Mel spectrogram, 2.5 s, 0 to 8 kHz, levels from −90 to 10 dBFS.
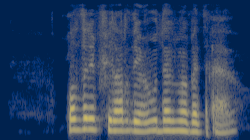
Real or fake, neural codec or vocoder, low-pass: fake; vocoder, 44.1 kHz, 128 mel bands, Pupu-Vocoder; 7.2 kHz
